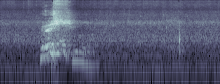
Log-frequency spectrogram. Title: Cold sneezes in the shower + final nose blow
